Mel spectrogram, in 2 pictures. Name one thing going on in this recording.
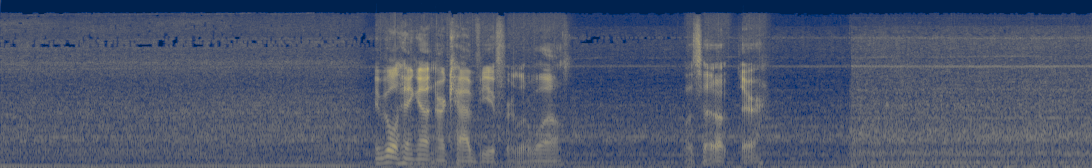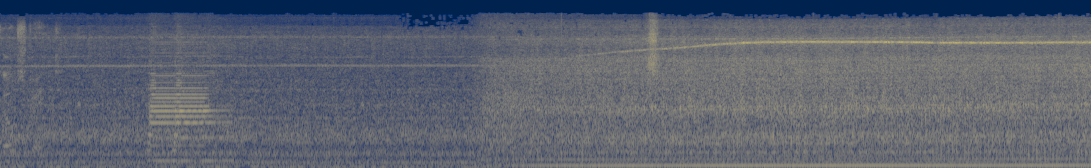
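A truck engine drones steadily while driving on a highway.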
